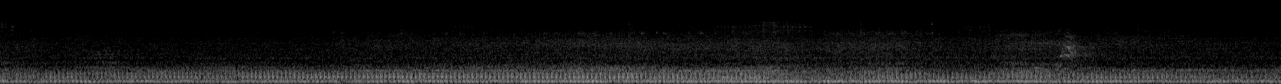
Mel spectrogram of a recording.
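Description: A steady motor engine hum, swelling a little toward the middle and easing off again.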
